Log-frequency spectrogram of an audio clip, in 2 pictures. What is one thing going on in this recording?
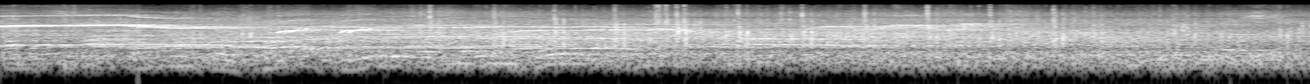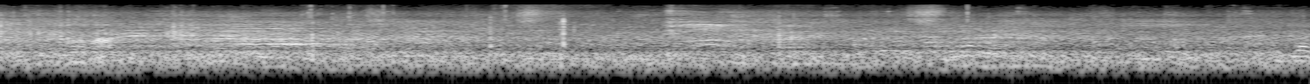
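A large crowd cheers and whistles in a big echoing arena.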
